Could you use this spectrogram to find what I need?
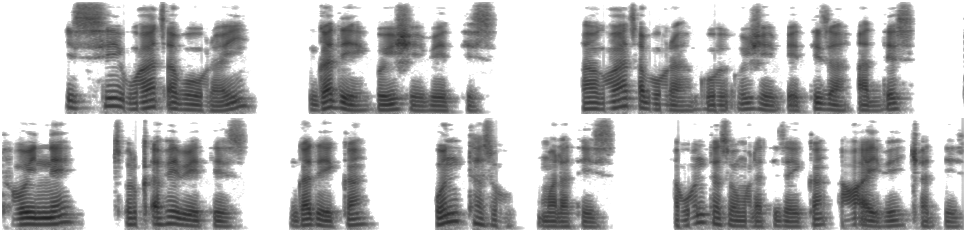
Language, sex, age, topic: Gamo, male, 25-35, agriculture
